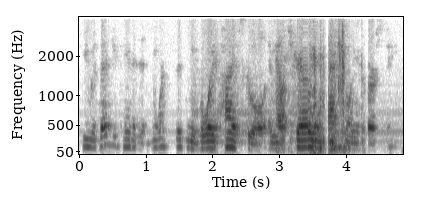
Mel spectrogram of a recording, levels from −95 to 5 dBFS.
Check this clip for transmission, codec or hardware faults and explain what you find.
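Yes, there are transmission faults: three bursts of lost packets and one shorter concealed loss, all in the second half of the speech. The audio also stops at 4 kHz, consistent with a narrowband call codec such as G.711 A-law.

A burst of packet loss occurs at 3.36–3.44 s (after "and the"), 3.66–3.75 s and 4.28–4.34 s. Each time, the receiver stretched the last sound into a fading buzz or hiss for about 50–65 ms, and roughly 40–60 ms of speech was skipped.

A short concealed packet loss at 3.54–3.58 s, again after "and the", was patched by extending the preceding sound for about 20 ms, leaving a brief smear or wobble.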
